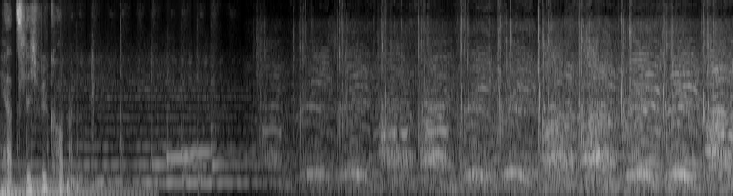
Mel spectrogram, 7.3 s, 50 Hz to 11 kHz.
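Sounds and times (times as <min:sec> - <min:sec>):
speech: 0:00.1 - 0:01.0
brief sustained musical tone: 0:01.5 - 0:02.6
large outdoor protest crowd chanting slogans in unison: 0:02.5 - 0:07.3.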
